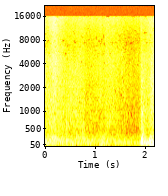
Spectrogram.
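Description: Faint handling and shuffling sounds as a person moves around an upholstered armchair lying on its side on carpet, with one dull thump near the end as he kneels and takes hold of the chair.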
